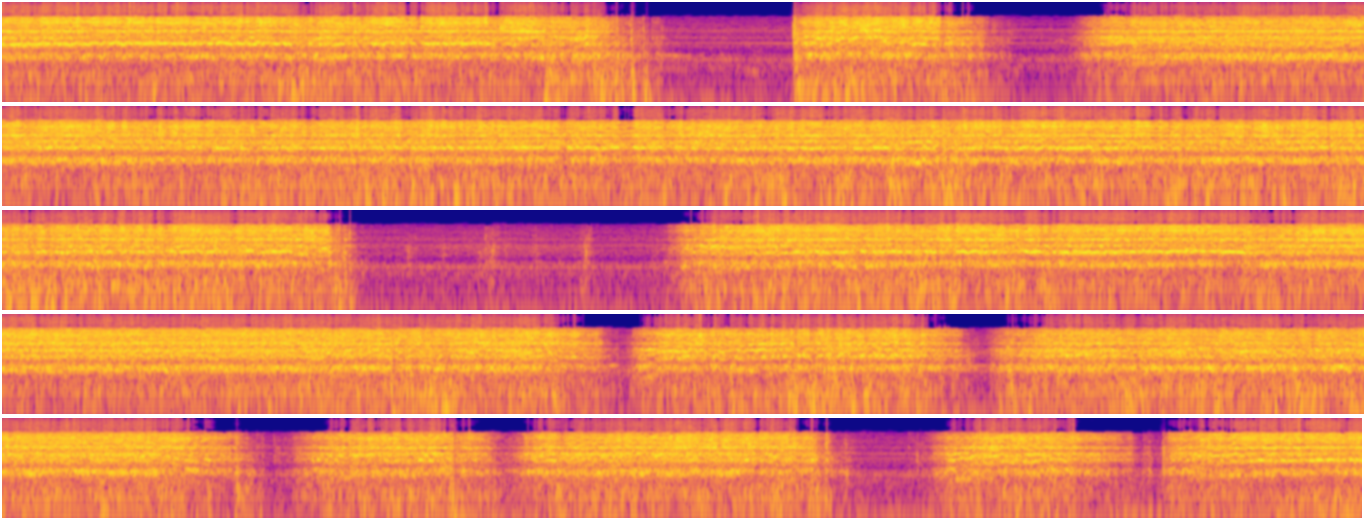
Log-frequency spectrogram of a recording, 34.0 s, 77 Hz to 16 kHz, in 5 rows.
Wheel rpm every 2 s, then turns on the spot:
230, 140, 70, 200, 230, 230, 220, 180, 70, 230, 210, 160, 140, 200, 110, 130, 110.
none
